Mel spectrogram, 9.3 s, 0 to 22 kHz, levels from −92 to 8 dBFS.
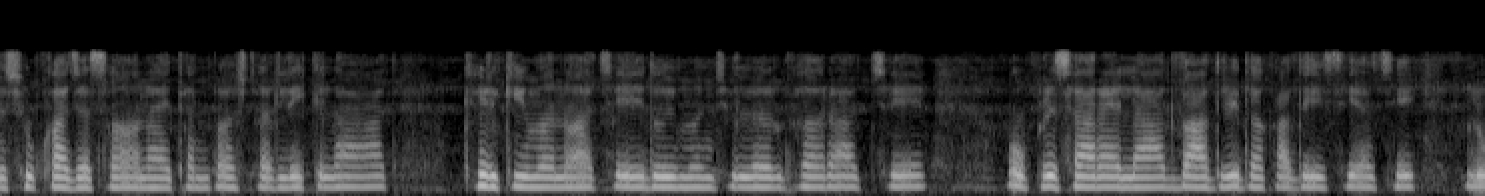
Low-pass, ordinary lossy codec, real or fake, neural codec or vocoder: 7.2 kHz; none; fake; codec, 24 kHz, 6 kbps, HILCodec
